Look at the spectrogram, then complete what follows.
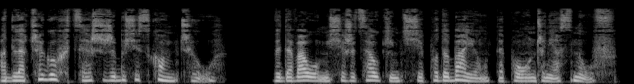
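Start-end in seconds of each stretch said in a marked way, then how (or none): none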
